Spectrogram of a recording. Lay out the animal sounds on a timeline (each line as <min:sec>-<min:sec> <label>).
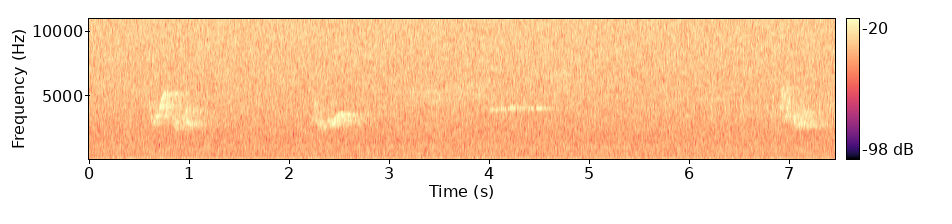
0:00.0-0:07.5 Red-eyed Vireo (Vireo olivaceus)
0:03.2-0:04.9 Black-throated Green Warbler (Setophaga virens)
